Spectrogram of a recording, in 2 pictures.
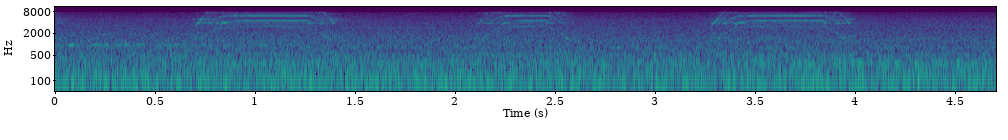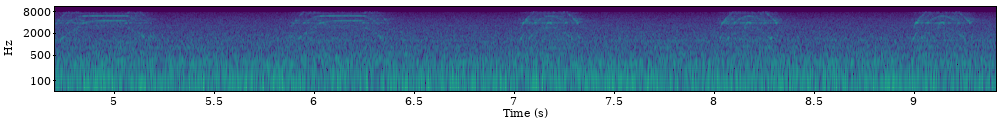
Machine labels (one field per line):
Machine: slide rail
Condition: abnormal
